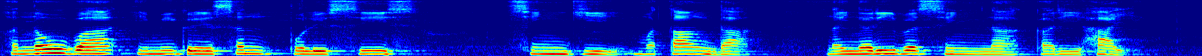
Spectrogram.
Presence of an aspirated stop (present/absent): absent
